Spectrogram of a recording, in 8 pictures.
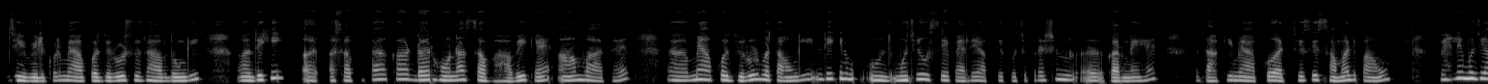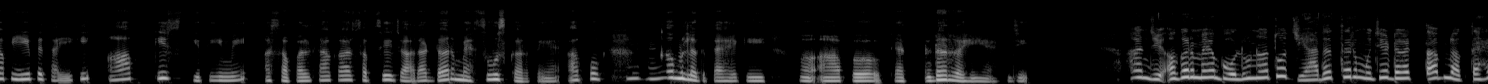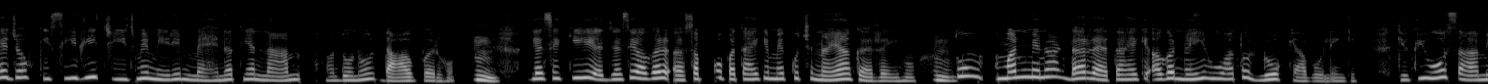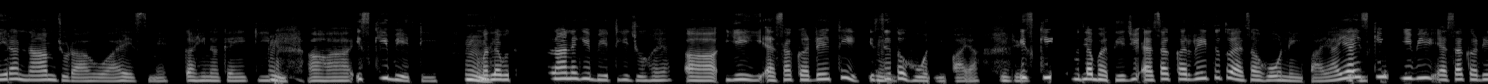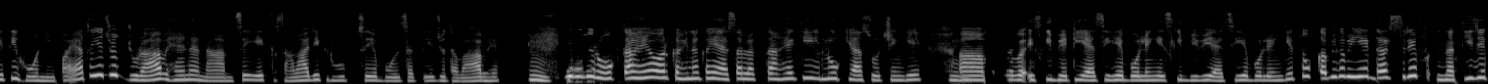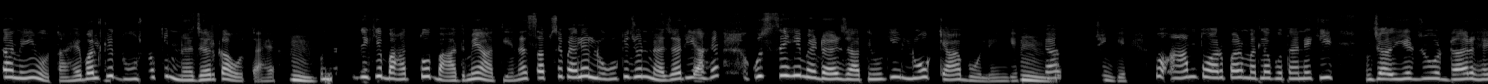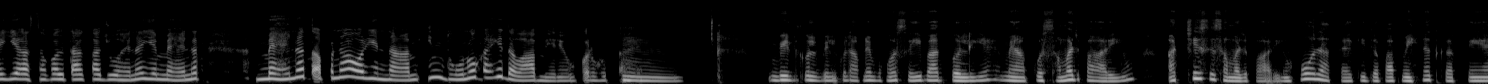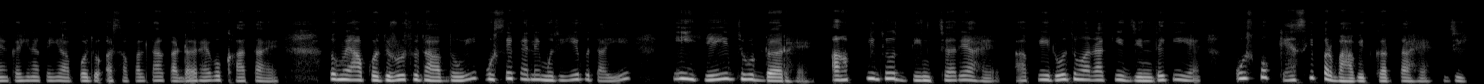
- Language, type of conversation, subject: Hindi, advice, असफलता के डर को नियंत्रित करना
- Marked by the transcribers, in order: tongue click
